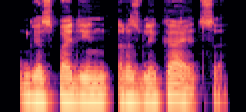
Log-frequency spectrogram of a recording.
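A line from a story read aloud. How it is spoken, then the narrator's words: Quiet, fat man. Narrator (Russian): негромко сказал толстяк валом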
